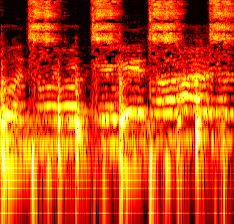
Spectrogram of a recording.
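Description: Group of women singing a Kumaoni Holi song together, accompanied by steady dholak drum strokes and rhythmic hand clapping about twice a second.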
